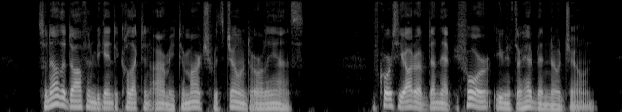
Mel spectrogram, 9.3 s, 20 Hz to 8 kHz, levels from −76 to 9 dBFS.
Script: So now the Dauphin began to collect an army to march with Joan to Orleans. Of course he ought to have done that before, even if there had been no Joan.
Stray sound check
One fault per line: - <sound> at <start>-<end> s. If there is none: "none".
none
